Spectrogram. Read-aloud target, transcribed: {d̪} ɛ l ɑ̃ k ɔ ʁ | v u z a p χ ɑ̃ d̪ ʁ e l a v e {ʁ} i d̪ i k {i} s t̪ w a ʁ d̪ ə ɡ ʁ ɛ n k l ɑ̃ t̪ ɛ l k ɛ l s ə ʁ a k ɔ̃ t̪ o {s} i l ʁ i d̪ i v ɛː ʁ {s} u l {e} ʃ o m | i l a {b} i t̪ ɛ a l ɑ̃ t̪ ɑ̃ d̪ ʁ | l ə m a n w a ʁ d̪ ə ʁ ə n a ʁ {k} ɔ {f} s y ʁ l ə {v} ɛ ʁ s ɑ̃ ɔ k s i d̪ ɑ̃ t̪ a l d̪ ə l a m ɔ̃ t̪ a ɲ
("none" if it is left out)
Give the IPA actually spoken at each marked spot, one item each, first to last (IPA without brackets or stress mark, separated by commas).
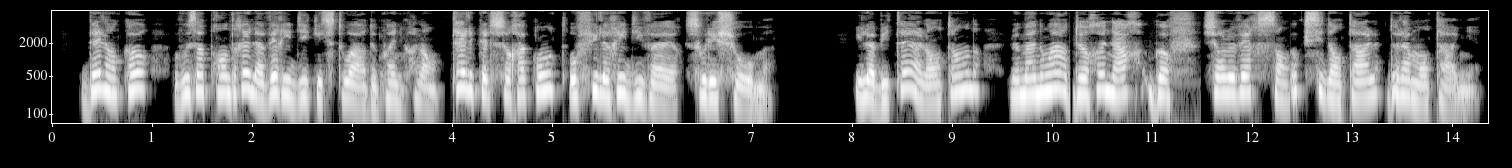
d̪, ʁ, i, f, s, e, b, ɡ, f, v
